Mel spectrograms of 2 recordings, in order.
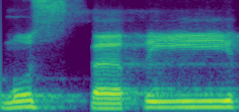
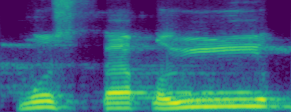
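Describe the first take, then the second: First: The q sounds only moderately thick. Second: The q sounds exaggeratedly thick and heavy. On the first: The speaker calls it right. "Jadi cukup" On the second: The speaker calls it wrong.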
